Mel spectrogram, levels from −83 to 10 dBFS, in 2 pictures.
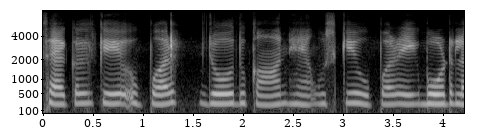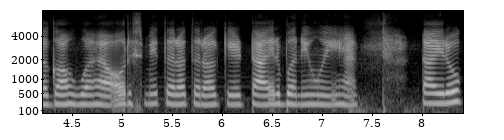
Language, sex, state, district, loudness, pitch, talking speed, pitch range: Hindi, female, Punjab, Pathankot, -23 LUFS, 240 Hz, 170 wpm, 230-250 Hz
